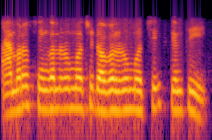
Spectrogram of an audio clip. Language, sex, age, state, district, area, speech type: Odia, male, 30-45, Odisha, Sambalpur, rural, conversation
